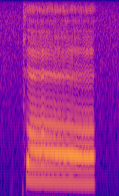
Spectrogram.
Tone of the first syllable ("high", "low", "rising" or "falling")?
low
